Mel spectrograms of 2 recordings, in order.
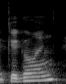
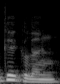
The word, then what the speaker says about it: giggling: emphasize the three syllables they'll say giggling whereas british speakers might say more like giggling giggling with with a clear two-syllable pronunciation in any case uh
